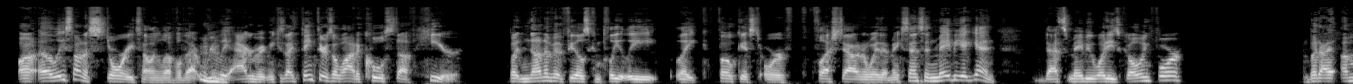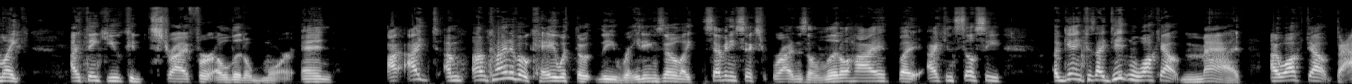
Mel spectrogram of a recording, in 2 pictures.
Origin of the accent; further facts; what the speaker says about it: United States; I'm from the States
